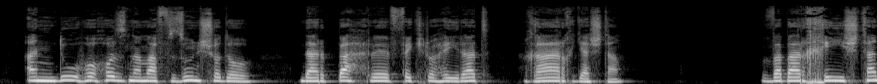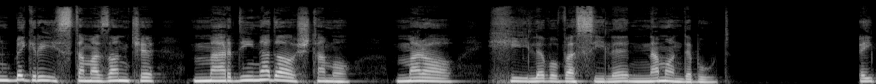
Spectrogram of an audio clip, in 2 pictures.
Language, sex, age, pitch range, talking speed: Persian, male, 30-49, 135-165 Hz, 105 wpm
